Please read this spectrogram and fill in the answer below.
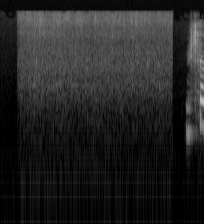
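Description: A steady, even rushing hiss, rain-like, that starts a moment in and cuts off suddenly shortly before the end.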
